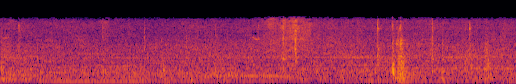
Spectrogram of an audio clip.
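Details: Idling vehicle hum and mechanical clicks, with a brief knock and no animal calls.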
